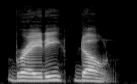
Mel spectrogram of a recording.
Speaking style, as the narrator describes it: Uncle Boone said in a stern voice

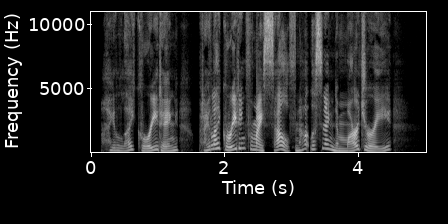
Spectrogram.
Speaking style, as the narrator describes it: Cinders muttered

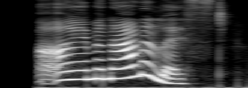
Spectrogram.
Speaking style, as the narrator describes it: she said in a reedy, nervous voice

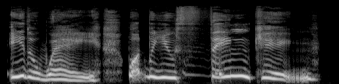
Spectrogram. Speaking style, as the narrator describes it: moaned

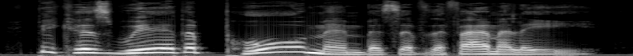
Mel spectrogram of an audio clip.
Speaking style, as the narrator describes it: said the mother

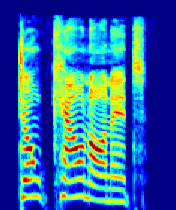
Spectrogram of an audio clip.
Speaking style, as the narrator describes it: I shout over my shoulder

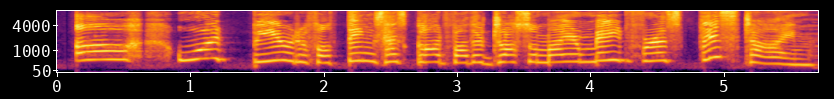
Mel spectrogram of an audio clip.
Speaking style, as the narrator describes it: Maria for joy exclaimed

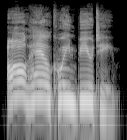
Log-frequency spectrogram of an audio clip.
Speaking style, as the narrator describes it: a man in the middle of the hall shouted

